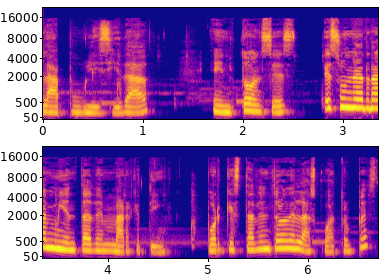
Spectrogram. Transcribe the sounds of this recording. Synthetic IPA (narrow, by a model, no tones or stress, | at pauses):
lapuβlisiðað | e̞nt̪o̞nse̞s | e̞sunae̞ramjẽ̞nt̪aðe̞maɾket̪iŋ | po̞ɾke̞ːst̪aðe̞nt̪ɾo̞ð̞e̞laskwat̪ɾopes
